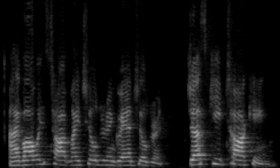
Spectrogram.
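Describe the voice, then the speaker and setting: The voice has a bright, sharp tone, ordinary pitch variation and an American accent. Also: woman. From Los Angeles, Southern California. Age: 60s. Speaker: city council candidate. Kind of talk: casual chat. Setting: video call.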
